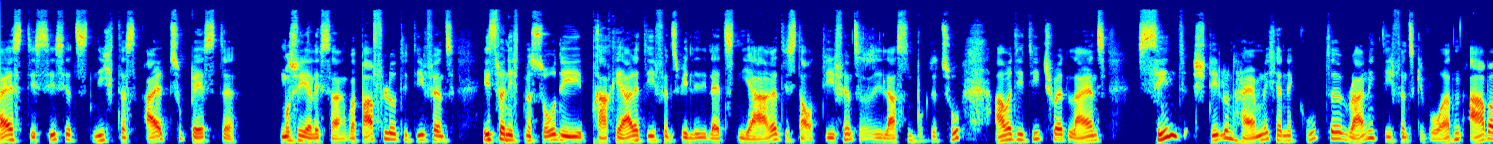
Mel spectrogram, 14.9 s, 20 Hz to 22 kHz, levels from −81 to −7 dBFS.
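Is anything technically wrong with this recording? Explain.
No, nothing is technically wrong with this audio.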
